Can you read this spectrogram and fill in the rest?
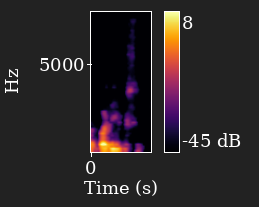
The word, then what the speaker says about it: Парикшит: Удачливый царь Парикшит, так ударение на Парикшит, я обратил внимание,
